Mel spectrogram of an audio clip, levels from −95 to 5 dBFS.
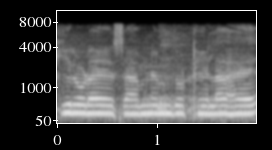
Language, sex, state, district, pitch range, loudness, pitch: Chhattisgarhi, male, Chhattisgarh, Rajnandgaon, 195-200 Hz, -12 LUFS, 195 Hz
